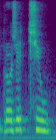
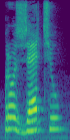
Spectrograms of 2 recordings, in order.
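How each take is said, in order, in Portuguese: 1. A sílaba tônica fica na última. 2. A sílaba tônica fica na penúltima. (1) "A sílaba tônica ela pode se posicionar na penúltima ou na última" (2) "A sílaba tônica ela pode se posicionar na penúltima ou na última"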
